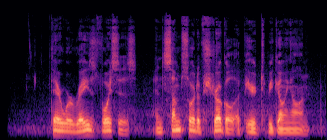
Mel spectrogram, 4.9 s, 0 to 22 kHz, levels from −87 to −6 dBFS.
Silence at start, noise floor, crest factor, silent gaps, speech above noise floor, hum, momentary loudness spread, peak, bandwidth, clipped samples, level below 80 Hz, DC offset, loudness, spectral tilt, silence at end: 0.75 s; -56 dBFS; 18 dB; none; 32 dB; none; 12 LU; -8 dBFS; 15 kHz; under 0.1%; -70 dBFS; under 0.1%; -25 LUFS; -5.5 dB/octave; 0.25 s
